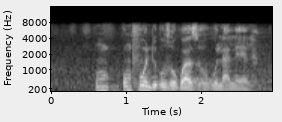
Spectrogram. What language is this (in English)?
Zulu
